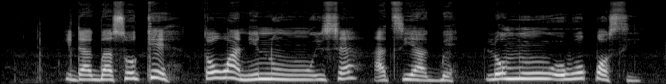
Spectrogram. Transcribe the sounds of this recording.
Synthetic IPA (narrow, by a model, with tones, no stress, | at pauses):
i˨da˨ɡ͡ba˨so˨˦ke˦˨ | to˦wa˦˨nĩ˨˦nũ˦i˧ʃɛ˦a˦˨ti˧a˨ɡ͡bɛ˨ | lo˦mũ˦o˧wo˦k͡pɔ˦˨si˨˦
